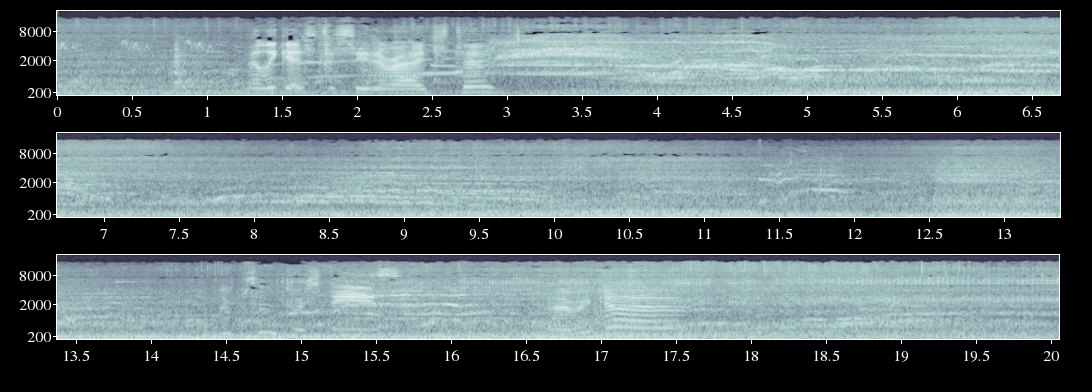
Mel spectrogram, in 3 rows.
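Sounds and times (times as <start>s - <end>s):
roller coaster wheels rumbling on rails: 0.0s - 20.0s
riders screaming: 2.0s - 12.1s, 15.4s - 20.0s.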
